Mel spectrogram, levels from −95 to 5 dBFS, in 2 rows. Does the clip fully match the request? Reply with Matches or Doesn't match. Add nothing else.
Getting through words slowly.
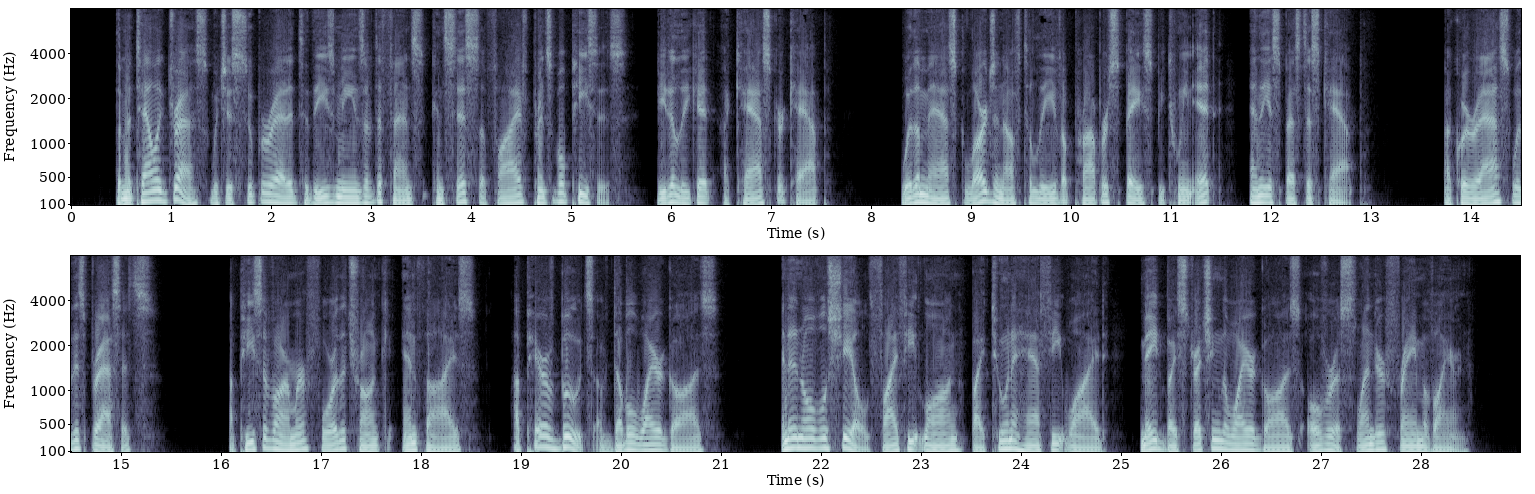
Doesn't match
